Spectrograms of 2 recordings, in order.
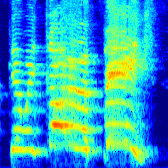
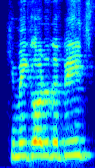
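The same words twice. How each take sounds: First: It is said loudly, almost shouted. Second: It is said at a normal volume.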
